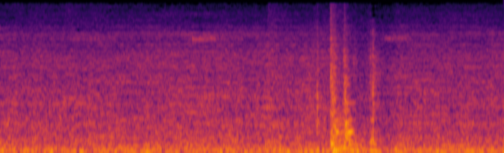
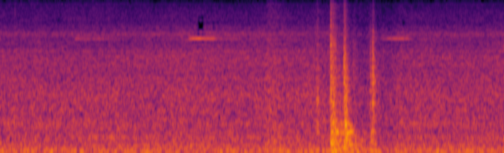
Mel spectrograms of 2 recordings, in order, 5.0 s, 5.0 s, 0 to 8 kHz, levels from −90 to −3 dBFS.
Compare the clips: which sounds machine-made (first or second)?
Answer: first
